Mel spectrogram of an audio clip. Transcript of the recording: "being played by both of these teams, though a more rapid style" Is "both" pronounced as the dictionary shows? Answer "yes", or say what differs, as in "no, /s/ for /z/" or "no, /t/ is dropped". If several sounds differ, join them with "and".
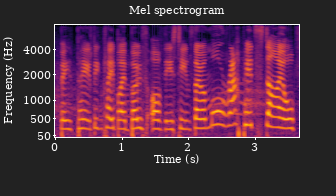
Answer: yes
